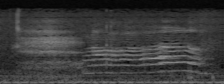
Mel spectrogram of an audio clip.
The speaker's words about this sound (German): Ja, ich weiß nicht, ob ihr meine Katze hört, die äh, ist ein bisschen, bisschen nervös zurzeit. Ähm, wir glauben, wir werden bald kleine Katzen bekommen.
